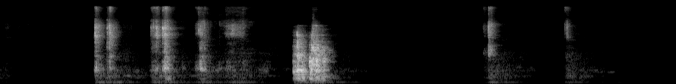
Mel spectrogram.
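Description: A heavy knife chops through bone onto a wooden board with sharp thuds.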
